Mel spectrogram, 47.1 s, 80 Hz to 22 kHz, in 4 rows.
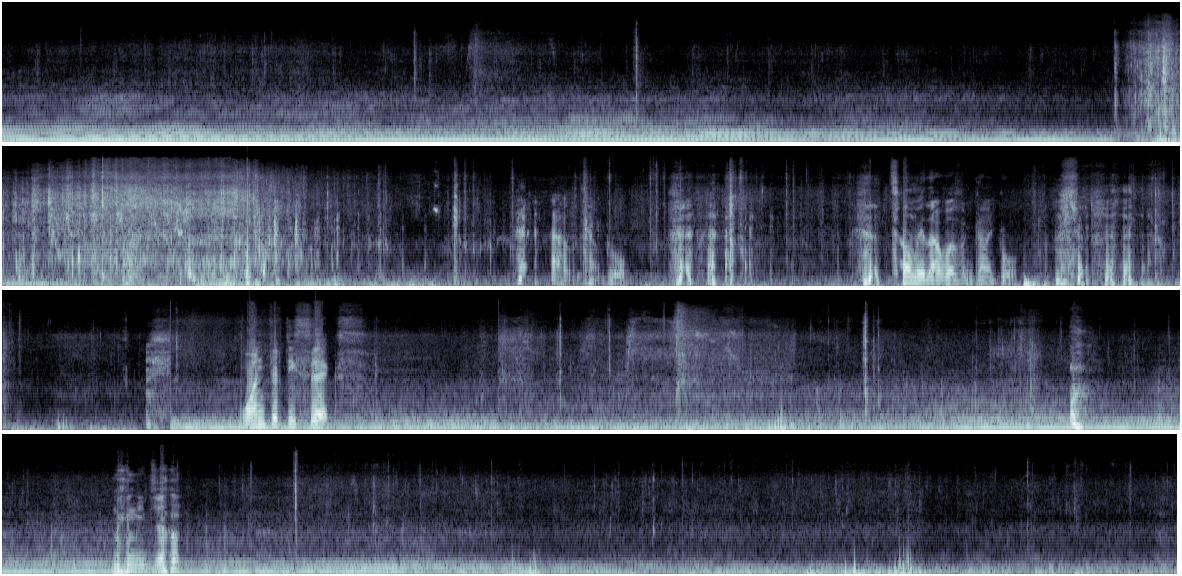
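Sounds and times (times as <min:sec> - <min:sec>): motor hum: 0:00.0 - 0:20.5, 0:22.0 - 0:47.0
fish splashing at water surface: 0:11.1 - 0:15.2.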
